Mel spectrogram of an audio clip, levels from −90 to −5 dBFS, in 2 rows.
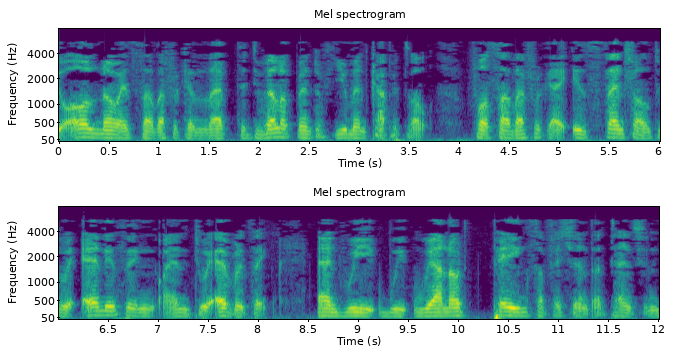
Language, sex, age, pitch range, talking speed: English, male, 50-69, 85-110 Hz, 145 wpm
